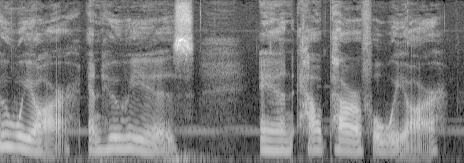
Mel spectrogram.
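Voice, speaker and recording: Background noise is noticeable throughout this clip. A woman talks in it at a fairly slow rate. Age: 60s. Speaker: spiritual teacher and near-death experiencer. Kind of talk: inspirational talk.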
